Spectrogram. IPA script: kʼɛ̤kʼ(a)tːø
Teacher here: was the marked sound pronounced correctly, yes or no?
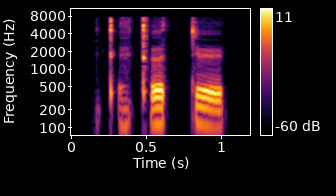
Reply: no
